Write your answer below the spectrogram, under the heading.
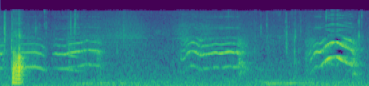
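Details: Just-born Mame Shiba Inu pups, born to the dog Rin at Housansou kennel in Japan. Three short, thin squeaks with wavering pitch follow a sharp bump, with quiet music underneath.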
